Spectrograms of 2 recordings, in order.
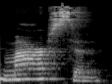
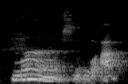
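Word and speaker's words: Maarssen: En Maarsen. Maarsen. Ja. Maarsen. Pronunciation is long. Maarsen.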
